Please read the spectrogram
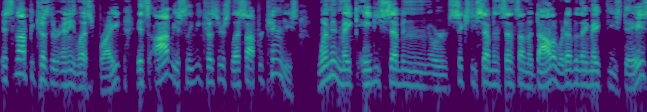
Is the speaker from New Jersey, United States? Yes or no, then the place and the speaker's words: yes; New Jersey, United States; also born or lived in Montgomery County, Maryland; I think I grew up first in North New Jersey, and then I moved to Montgomery County, Maryland. So I went from one of the nastiest inner cities in the 1960s to one of the wealthiest counties in America.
